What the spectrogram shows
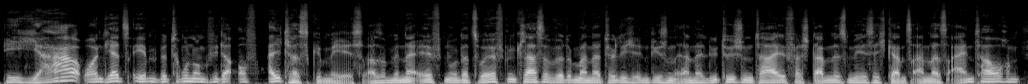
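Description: A man's voice: sits low, expressive, moderate pace, hardly any pauses, darkish tone, no room sound, clean studio sound. A middle-aged man, a media education consultant, explaining his teaching in a podcast interview, thoughtful with many fillers. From Germany.

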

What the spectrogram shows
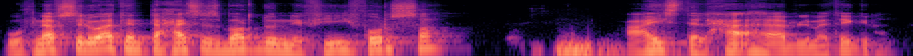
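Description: A man speaks quickly in an Egyptian Arabic accent as a podcast host. His delivery is casual and conversational, with English words mixed into the Arabic. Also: medium pitch, slightly rough.

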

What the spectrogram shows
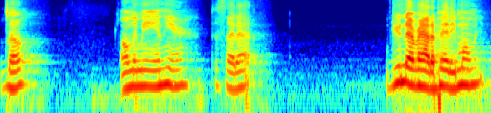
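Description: A woman hosting a casual podcast, trading sassy jabs and laughing easily before turning to relationship advice. She speaks in a mid-pitched voice. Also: flat delivery, moderate pace. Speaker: host.

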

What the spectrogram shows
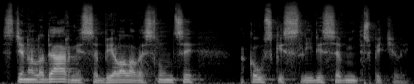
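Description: A man narrating a novel in the first person, reading in a measured, grave manner. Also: lowish voice, fairly even intonation, bright, forceful tone.

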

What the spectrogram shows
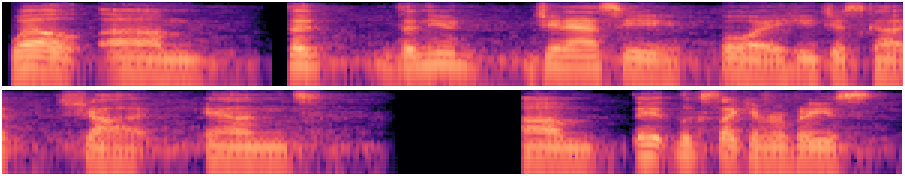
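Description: Slow, husky-voiced man running a game. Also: on the low side, fairly even intonation, bright, forceful tone, dull audio. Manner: halting, searching for words with ums and repeats. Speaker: game master. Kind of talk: narrating a tabletop game.

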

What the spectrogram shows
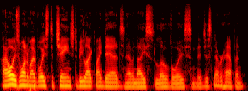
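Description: A middle-aged man preaching a sermon in an earnest way, getting louder when he quotes scripture and quieter for asides; he has a high voice for a man. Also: little pitch movement, brisk, vocal fry. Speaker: pastor.

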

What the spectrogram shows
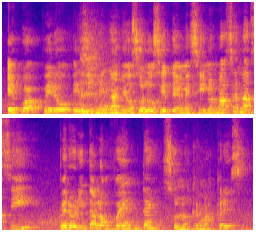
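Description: High-voiced Venezuelan woman, crude and playful. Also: quick pace, a bit bright. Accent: Venezuelan Spanish. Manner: playful and crude, full of slang, slips into mocking character voices. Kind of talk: casual chat. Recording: echoey room with faint noise.

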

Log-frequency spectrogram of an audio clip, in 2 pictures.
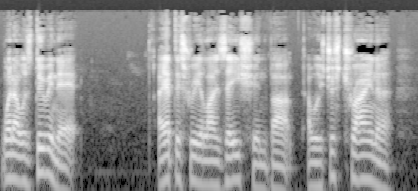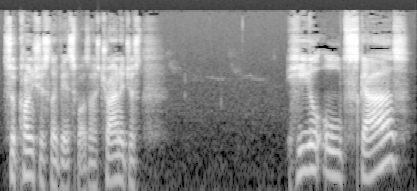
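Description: Animated man telling stories. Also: mid-range voice, a little slow, long pauses. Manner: animated storytelling, acting out remembered exchanges. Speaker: cycling coach. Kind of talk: solo podcast storytelling.

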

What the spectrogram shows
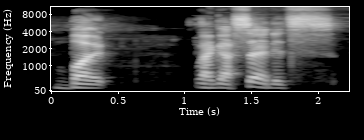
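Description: A man's voice: a little high, steady tone, slow pace, crowd noise. A young man co-hosting a casual podcast, talking emphatically and often checking in with "you know what I mean.". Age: young adult. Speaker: podcast co-host. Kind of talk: casual chat.

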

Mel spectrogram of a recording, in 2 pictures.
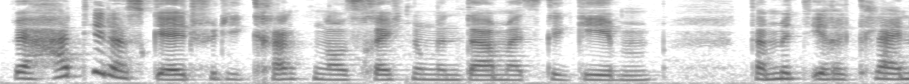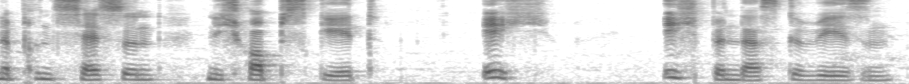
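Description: Brief: woman reading a deep, oily, condescending male loan shark for an audiobook. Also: normal speed, darkish tone, natural voice. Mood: scornful. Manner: oily, condescending, mock-polite. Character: smug greedy male moneylender, fake-sweet.

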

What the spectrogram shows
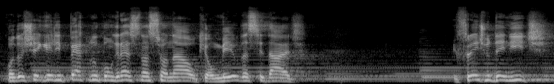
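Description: A man preaching a sermon in Brazilian Portuguese, telling a story and acting out the dialogue in an animated way. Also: high voice, moderate pace. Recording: long hall reverb with soft music behind.

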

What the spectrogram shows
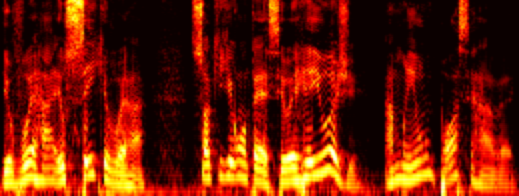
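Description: A man's voice: on the high side, quick pace. A man in his thirties with a southern Brazilian Gaúcho accent, talking emphatically and colloquially as a podcast guest. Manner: emphatic, animated, colloquial, keeps saying "velho". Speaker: personal trainer guest. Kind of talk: casual podcast conversation.

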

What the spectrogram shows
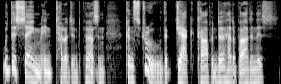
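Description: A man voicing a shrewd, commanding gentleman detective who speaks formally and precisely, with dry irony. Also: medium pitch, huge pitch swings, a little slow, dry recording, voice pushed up, heavily acted. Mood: dryly ironic. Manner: precise, formal, dryly ironic questioning.

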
